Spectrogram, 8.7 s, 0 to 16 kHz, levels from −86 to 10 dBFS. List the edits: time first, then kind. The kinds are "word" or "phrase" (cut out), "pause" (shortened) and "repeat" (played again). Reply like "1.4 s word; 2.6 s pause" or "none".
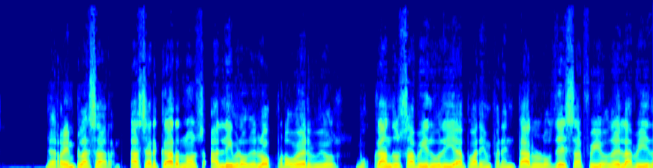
1.7 s pause; 4.7 s pause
